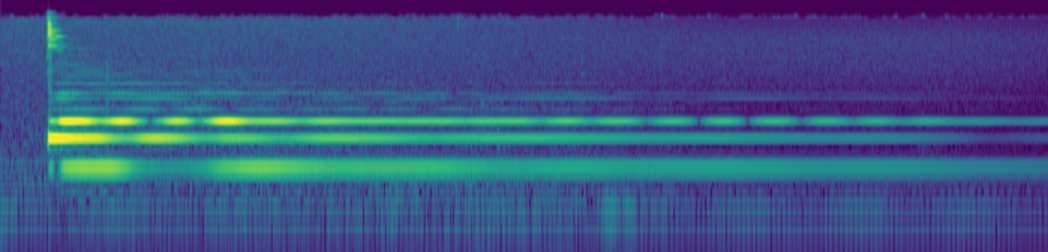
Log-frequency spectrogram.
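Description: A bell struck once about half a second in, ringing with a clear low tone and several higher overtones that die away slowly: a memorial toll for the dead named in the reading.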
